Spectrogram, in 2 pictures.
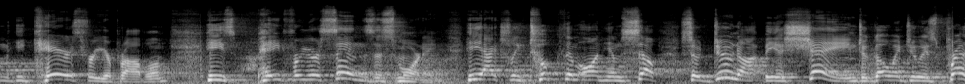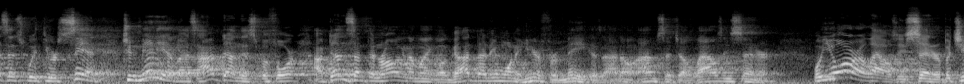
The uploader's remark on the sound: Preached at Maple Lawn Baptist Church in Reidsville, NC, on Sunday morning, July 9, 2017.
